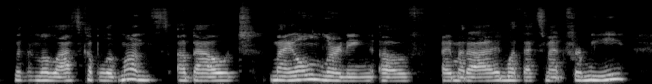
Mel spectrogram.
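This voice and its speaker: A woman with a dark, mellow tone speaks at a medium pitch and a fairly slow pace. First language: Spanish. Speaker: educator, podcast guest. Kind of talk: interview. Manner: halting, with many false starts.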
